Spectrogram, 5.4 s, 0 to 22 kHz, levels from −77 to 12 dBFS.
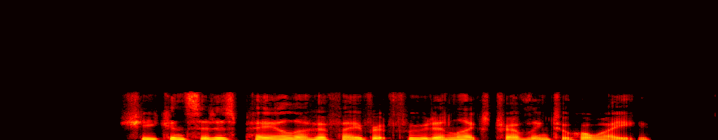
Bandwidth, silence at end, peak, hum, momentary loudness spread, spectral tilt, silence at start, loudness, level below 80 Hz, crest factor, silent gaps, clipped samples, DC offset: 8 kHz; 0.55 s; -8 dBFS; none; 7 LU; -6 dB/octave; 0.9 s; -25 LUFS; -68 dBFS; 18 dB; 1.79-1.83 s; under 0.1%; under 0.1%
